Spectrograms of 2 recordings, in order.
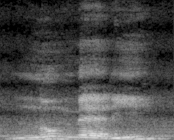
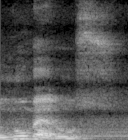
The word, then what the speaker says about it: numeri: E no latim, o nome números, este termo, ele é pronunciado numeri ou numerus.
